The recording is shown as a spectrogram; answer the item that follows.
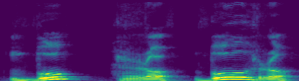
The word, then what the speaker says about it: burro: suena ro Recuerda que cuando hay una doble r se pronuncia como si hubiera una r pero más fuerte ro burro burro muy bien Vamos a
